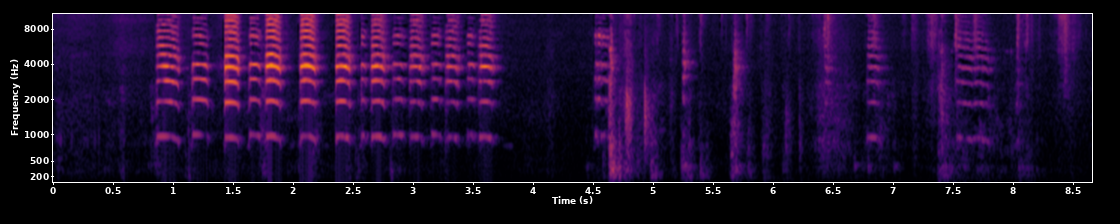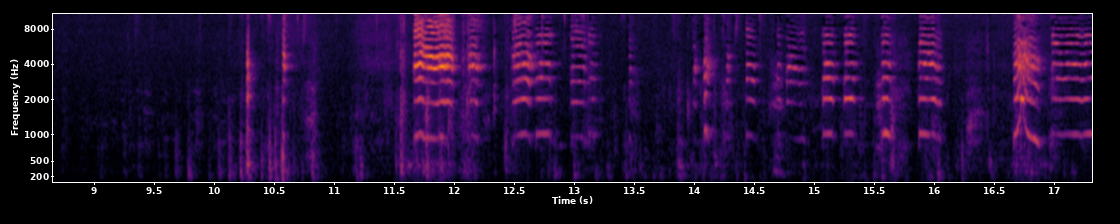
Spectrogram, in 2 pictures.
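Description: A dog's squeaky toy being bitten, squeaking in quick runs of about four short squeaks a second, ending with one longer squeak. There are noisy scuffling stretches between the runs.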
